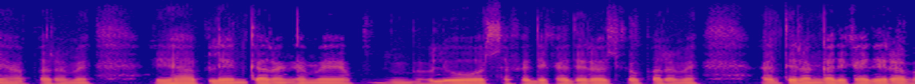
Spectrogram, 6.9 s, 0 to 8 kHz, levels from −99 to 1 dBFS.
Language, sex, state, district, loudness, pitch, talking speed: Hindi, male, Uttar Pradesh, Jyotiba Phule Nagar, -39 LUFS, 100 Hz, 200 wpm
